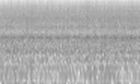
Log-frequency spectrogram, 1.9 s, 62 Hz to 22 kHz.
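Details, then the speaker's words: 2013 Lexus hybrid SUV with check engine light, codes P0300, P0302, P0304 and a noise; rat droppings under hood point to a nest: low idle with uneven, lumpy throb rising and dipping irregularly; engine misfire. "the customer's complaint is they were driving along and the check engine light came on, they started misfiring and hear a noise."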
